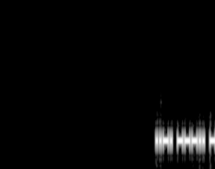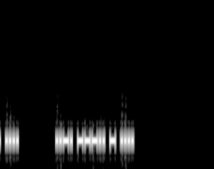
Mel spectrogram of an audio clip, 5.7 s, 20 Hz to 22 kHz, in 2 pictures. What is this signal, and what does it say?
Morse code, heard as a keyed tone, about 52 wpm, 700 Hz. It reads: F8TH F8TH
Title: DXCC-100 Call Signs - 4 Characters - Repeated 2x - 50wpm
